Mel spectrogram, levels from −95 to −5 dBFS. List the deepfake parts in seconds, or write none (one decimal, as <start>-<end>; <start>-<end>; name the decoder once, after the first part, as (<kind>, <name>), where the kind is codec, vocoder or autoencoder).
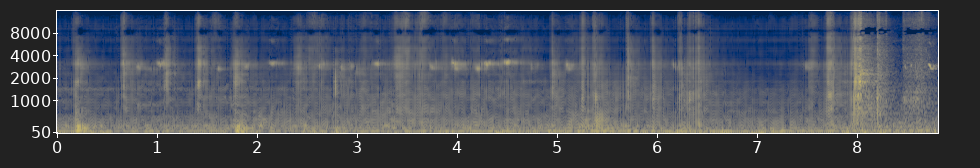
0.0-8.0 (vocoder, BigVGAN v2)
